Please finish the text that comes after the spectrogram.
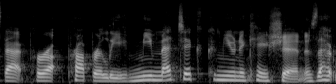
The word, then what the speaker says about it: mimetic: And my first question for you is, did I pronounce that properly? Mimetic communication.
